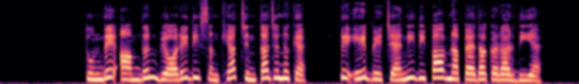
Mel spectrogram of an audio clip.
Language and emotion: Dogri, fearful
